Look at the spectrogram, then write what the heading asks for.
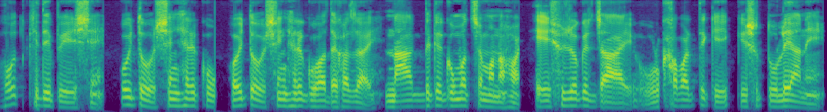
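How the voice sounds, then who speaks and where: A woman's voice: fairly low pitch, normal speed, hardly any pauses, a bit bright, no echo, close to an everyday voice. A woman voicing a sly, cowardly trickster fox in a children's cartoon, with a wheedling, dramatic delivery. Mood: scheming. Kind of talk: animated children's cartoon voice acting.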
